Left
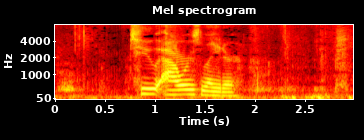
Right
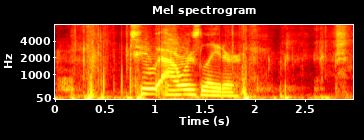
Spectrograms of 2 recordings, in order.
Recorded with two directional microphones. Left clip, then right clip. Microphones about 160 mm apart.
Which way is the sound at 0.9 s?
35° right (ahead or behind).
